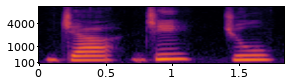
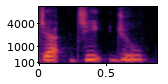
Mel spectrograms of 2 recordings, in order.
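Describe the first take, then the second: First: The vowels are of moderate, even length. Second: The vowels are cut off abruptly. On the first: The speaker calls it right. "झटका भी नहीं आएगा और लंबी भी नहीं होगी" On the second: The speaker calls it wrong. "एकदम से झटके से झटके से नहीं पढ़ना"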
